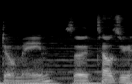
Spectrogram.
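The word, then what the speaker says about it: demesne: stage your piety that I know it says Dementor but it's pronounced domain so it tells you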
